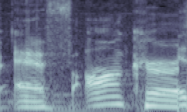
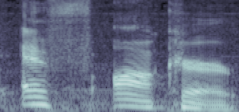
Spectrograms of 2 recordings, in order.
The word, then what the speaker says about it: Fokker: of this aircraft manufacturer, Fokker, is actually not pronounced Fokker, but you know, the actual pronunciation of this aircraft manufacturer sounds very similar to another English word that starts with F and ends with R, and we're not gonna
